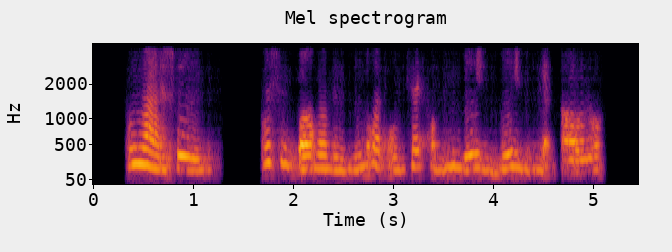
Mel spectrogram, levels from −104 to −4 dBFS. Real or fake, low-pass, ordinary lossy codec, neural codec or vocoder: fake; 3.6 kHz; none; codec, 16 kHz, 0.5 kbps, FreqCodec, smaller model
